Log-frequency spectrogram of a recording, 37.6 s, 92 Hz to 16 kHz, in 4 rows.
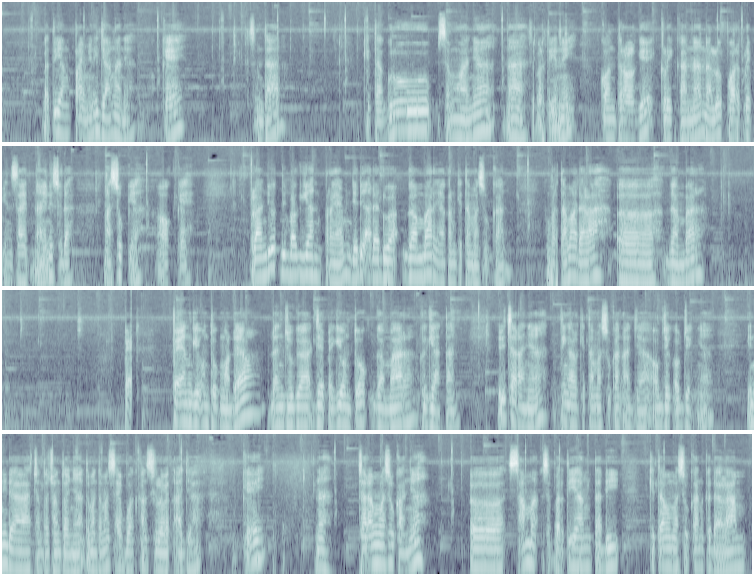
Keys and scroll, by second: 1.5 ctrl+z, 6.8 ctrl+z, 7.6 ctrl+g, 10.8 ctrl+z, 18.5 F11, 20.5 F10, 20.6 ctrl+v, 20.7 F10.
